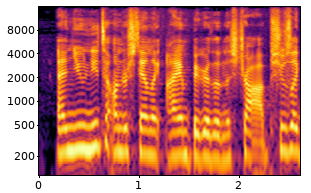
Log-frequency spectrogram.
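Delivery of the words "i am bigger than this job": normal talking voice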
